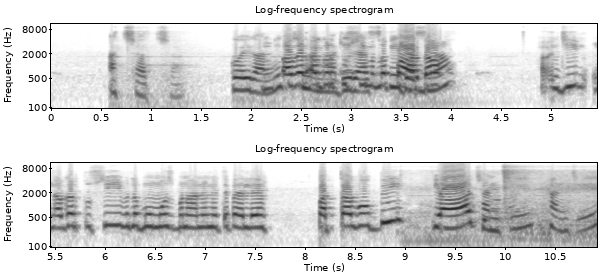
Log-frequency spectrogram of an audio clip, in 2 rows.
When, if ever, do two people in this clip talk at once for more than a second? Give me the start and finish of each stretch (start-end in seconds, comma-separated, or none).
2.4-3.9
